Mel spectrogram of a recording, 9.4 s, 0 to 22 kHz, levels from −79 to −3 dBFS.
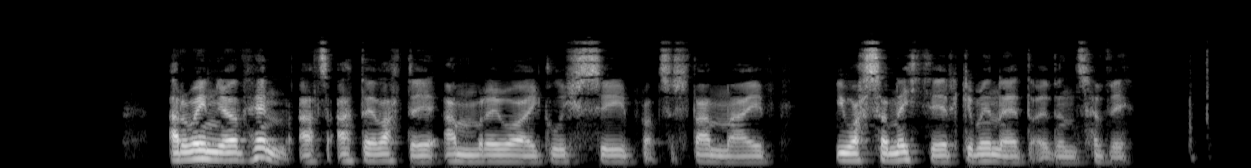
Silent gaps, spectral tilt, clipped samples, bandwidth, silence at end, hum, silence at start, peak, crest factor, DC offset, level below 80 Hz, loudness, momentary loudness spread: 6.02-6.06 s, 6.14-6.26 s; -3.5 dB/octave; under 0.1%; 9.4 kHz; 0.95 s; none; 1.25 s; -2 dBFS; 22 dB; under 0.1%; -74 dBFS; -23 LUFS; 14 LU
